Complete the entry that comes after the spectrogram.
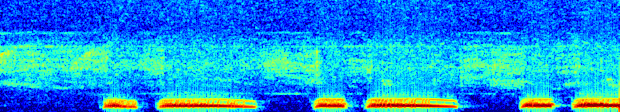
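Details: Spotted dove decoy cooing in Ninh Thuận, Vietnam, to subdue a wild bird. Three evenly spaced pairs, each a short coo and a longer coo that slides slightly downward, about one pair per second.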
